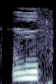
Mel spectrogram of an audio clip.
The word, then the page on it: wu: wu5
